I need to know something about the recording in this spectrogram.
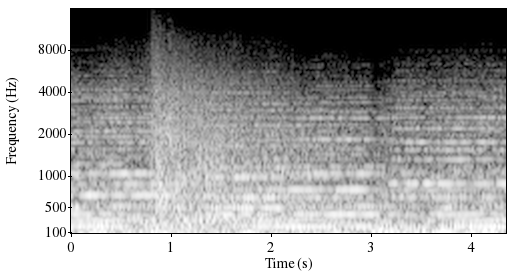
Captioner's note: cannon booming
